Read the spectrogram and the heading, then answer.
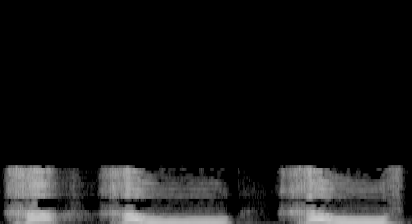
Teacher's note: يعني أنا لما أقول قول، خوف، انظروا خا، خو، خوف، أبدأ بخاء مفتوحة، فإذا ما انتهى زمن فتحة الخاء بدأ صوت الواو · Term: الواو اللينية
